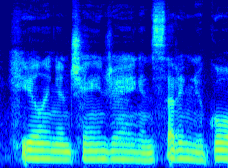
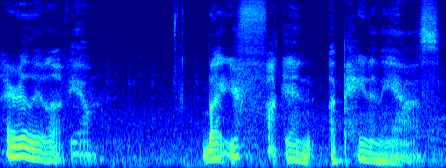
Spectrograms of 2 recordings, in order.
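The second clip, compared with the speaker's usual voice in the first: soft whispered confession; whispered love and jab; 5 dB quieter, faster than usual. Real, not acted. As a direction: whisper it to him fondly, then tease. Direct address to ex, whispered.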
